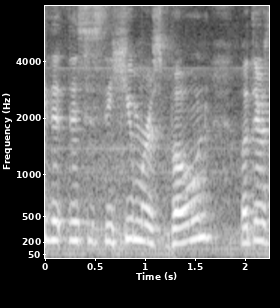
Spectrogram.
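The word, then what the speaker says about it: humerus: humorous is that that that nerve that runs there it's spelled slightly different it just sounds the same as humorous haha it is spelled Hur q no a q r um I am not spelling right now but you know what I mean it's not an O us it's just a us so it sounds like the word it's a homophone why do I remember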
